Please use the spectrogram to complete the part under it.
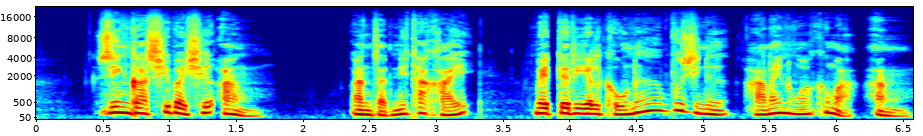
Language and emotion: Bodo, fearful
